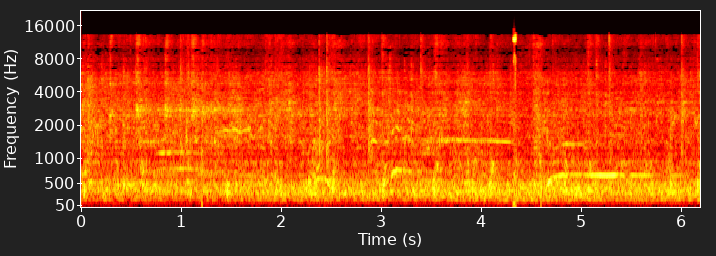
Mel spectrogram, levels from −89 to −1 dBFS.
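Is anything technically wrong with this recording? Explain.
Yes. Damaged data in a compressed stream causes brief blips at 1.18–1.21 s and 4.31–4.35 s. Corrupted frames make the decoder lose sync and resynchronise.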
